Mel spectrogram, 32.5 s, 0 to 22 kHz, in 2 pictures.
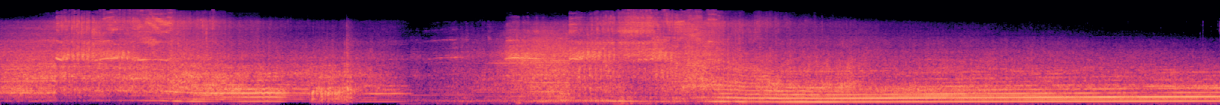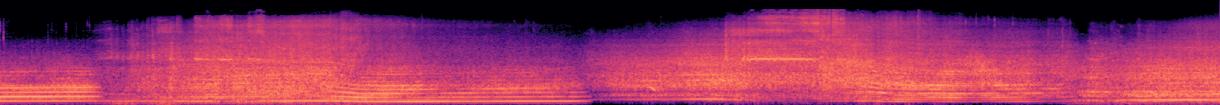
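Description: Rally car, a Škoda Fabia R5, driven hard through corners: the engine note climbs and drops with each gear change and lift-off, holding one long pull in the middle. The sound breaks off abruptly three times as one pass gives way to the next.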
